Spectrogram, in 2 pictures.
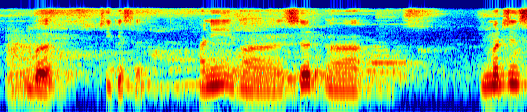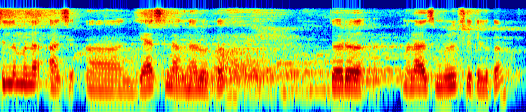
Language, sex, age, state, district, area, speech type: Marathi, male, 18-30, Maharashtra, Sangli, rural, spontaneous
